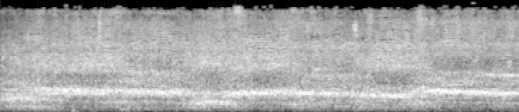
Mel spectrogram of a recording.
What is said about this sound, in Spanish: Bueno, seguramente que lo que te suene sea el caso Vinicius. Acaba de escuchar cómo le gritaban al jugador del Madrid, cómo le llamaban mono.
